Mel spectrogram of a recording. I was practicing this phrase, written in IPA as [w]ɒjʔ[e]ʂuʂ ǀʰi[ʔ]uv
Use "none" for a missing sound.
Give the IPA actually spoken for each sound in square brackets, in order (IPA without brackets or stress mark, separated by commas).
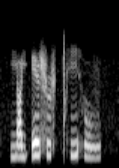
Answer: j, e, h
